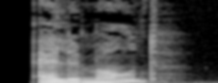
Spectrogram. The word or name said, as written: tysk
